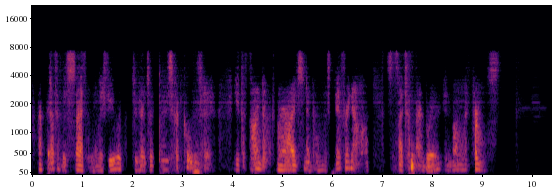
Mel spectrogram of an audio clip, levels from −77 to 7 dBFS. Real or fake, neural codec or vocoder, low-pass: fake; codec, 44.1 kHz, 0.9 kbps, DAC; 7.2 kHz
